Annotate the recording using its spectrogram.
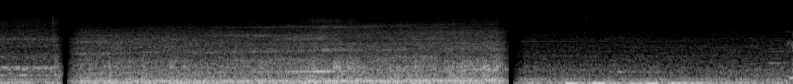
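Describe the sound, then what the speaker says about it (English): A train at a railway station in Japan, a steady loud rumble and rolling clatter nearby that cuts out briefly twice, with faint voices underneath. "Nandito na ako sa train station"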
